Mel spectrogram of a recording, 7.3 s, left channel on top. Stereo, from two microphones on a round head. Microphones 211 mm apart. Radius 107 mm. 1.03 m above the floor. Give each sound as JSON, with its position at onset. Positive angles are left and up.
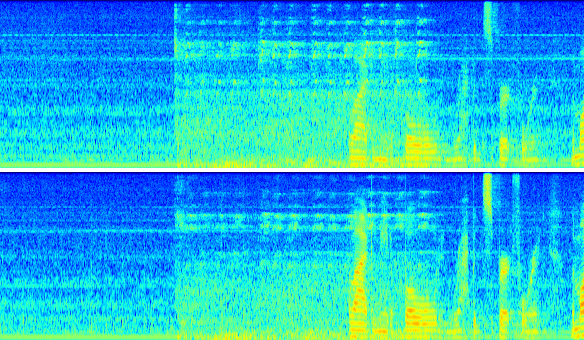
{"t": 2.2, "sound": "a bird", "side_deg": 85, "distance_m": 5.5}
{"t": 4.4, "sound": "a man speaking", "side_deg": -50, "distance_m": 1.0}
